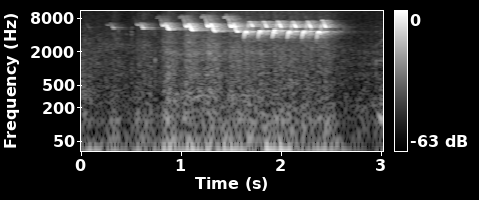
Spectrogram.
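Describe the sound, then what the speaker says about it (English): Small birds sing at sunrise at an overnight backpacking camp on the North Country Trail in Michigan, a quick run of bright, high chirping notes repeated in a rising flurry, close and clear, with no talk. "just listening to the birds"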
